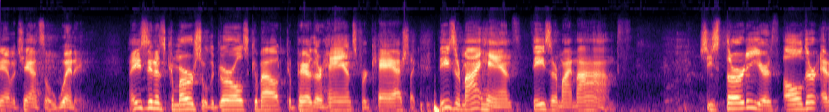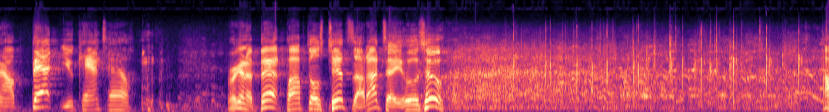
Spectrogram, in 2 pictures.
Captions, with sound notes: you have a chance of winning. I used to see this commercial where the girls come out, compare their hands for cash like, (effeminate voice) "These are my hands, these are my mom's. "She's thirty years older and I'll bet you can't tell." (normal voice) We're gonna bet. Pop those tits out, I'll tell ya who's who. (audience laughs)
